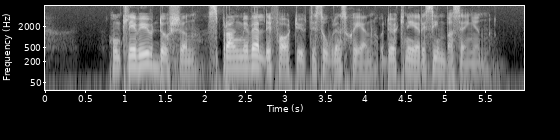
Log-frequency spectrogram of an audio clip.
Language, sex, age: Swedish, male, 31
